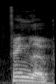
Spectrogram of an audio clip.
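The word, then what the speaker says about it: Fenglope: Finglope, yeah.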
